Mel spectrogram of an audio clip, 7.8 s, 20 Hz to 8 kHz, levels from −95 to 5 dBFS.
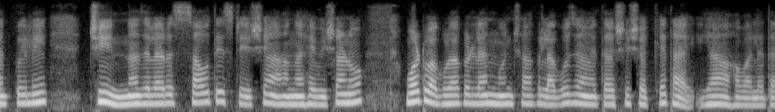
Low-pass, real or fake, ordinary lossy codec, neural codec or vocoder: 7.2 kHz; real; Opus, 32 kbps; none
